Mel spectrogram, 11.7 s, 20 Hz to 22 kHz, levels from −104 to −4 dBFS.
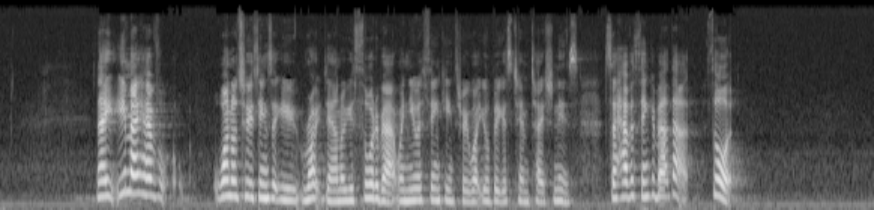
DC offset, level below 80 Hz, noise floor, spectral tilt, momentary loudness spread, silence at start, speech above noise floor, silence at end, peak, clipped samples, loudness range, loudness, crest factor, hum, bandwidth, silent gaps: under 0.1%; -56 dBFS; -53 dBFS; -4 dB/octave; 10 LU; 1.3 s; 31 dB; 1.8 s; -2 dBFS; under 0.1%; 5 LU; -22 LUFS; 22 dB; none; 17 kHz; none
